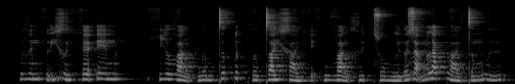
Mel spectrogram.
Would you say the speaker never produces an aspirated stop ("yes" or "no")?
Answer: yes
